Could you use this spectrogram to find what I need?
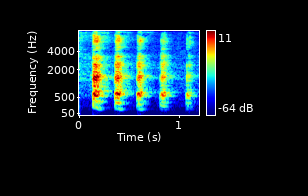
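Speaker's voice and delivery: soft laugh; doctor chuckle. A narrator's reading. The doctor laughing at worried SpongeBob, soft. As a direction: chuckle kindly. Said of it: "The doctor laughed".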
